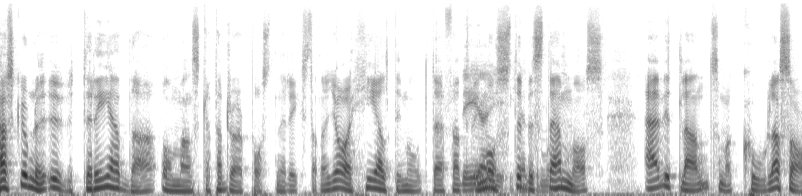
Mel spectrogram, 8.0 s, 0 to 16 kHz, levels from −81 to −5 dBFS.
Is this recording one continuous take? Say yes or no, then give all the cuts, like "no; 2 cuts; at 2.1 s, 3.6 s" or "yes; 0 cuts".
no; 1 cut; at 2.3 s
